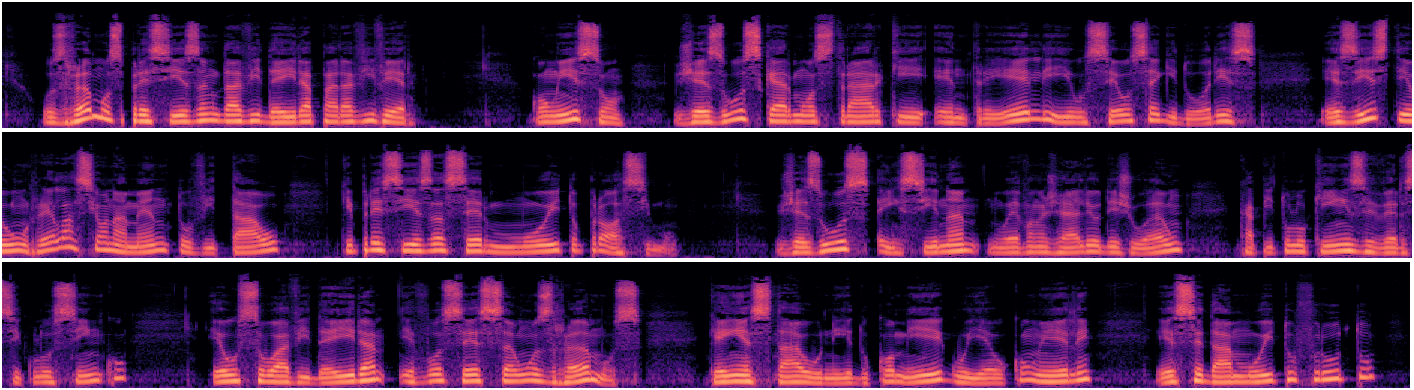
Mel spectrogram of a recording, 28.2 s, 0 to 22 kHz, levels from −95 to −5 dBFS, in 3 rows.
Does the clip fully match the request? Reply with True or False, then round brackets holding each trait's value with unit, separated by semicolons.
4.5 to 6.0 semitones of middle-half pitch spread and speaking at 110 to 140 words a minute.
False (3.9 semitones; 125 wpm)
